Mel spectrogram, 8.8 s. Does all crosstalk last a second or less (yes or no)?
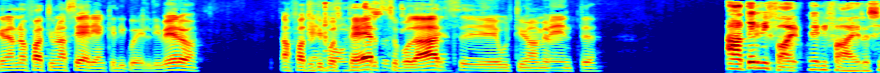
no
